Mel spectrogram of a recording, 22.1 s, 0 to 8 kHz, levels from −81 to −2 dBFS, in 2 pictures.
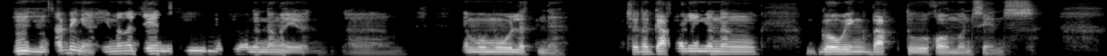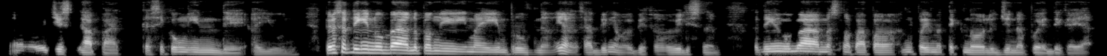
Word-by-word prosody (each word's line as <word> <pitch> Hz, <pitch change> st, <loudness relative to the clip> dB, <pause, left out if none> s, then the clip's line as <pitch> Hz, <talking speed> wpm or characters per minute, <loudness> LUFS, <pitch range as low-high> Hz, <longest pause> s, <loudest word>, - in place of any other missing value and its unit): Mm, 140 Hz, -4 st, +4 dB
sabi 155 Hz, +3 st, +2 dB
nga, 105 Hz, -, -3 dB
yung 125 Hz, +2 st, -6 dB
mga 145 Hz, -, +4 dB
Gen 145 Hz, 0 st, +3 dB
Z -, -, -35 dB, 0.3 s
medyo 275 Hz, -, -7 dB
ano 125 Hz, -1 st, -2 dB
na 115 Hz, -1 st, -3 dB
ngayon, 100 Hz, -4 st, -3 dB, 0.4 s
ah, 90 Hz, -1 st, -18 dB, 0.7 s
namumulat 115 Hz, -2 st, +1 dB
na. 85 Hz, -2 st, -12 dB, 0.6 s
So 120 Hz, -, -1 dB
nagkakaroon 135 Hz, +1 st, +4 dB
na 135 Hz, -, +3 dB
ng 125 Hz, -1 st, +1 dB, 0.8 s
going 125 Hz, 0 st, +6 dB
back 110 Hz, 0 st, +7 dB, 0.2 s
to 110 Hz, -2 st, -2 dB
common 100 Hz, -2 st, -2 dB
sense. 90 Hz, -, -6 dB, 0.9 s
Oo, -, -, -8 dB
which -, -, -2 dB
is 120 Hz, -, 0 dB
dapat 80 Hz, 0 st, -4 dB, 0.2 s
kasi -, -, -8 dB
kung 120 Hz, -1 st, -5 dB
hindi, 100 Hz, -6 st, -7 dB
ayun. 90 Hz, 0 st, -16 dB, 0.2 s
Pero 170 Hz, -, +7 dB
sa 220 Hz, -, +5 dB
tingin 190 Hz, -2 st, +7 dB
mo 175 Hz, -, +4 dB
ba 170 Hz, -2 st, +10 dB
ano 160 Hz, 0 st, +3 dB
pang 150 Hz, -1 st, -1 dB
i 135 Hz, -3 st, 0 dB
may 115 Hz, -2 st, -1 dB
ma-iimprove 105 Hz, -1 st, -7 dB
na 100 Hz, -1 st, -11 dB
yan, 145 Hz, -10 st, 0 dB
sabi 105 Hz, +4 st, -8 dB
nga 110 Hz, -, -9 dB
mabilis 95 Hz, 0 st, -13 dB
mabilis 95 Hz, 0 st, -7 dB
lang 95 Hz, -3 st, -15 dB, 0.3 s
sa -, -, -13 dB
tingin 130 Hz, +3 st, 0 dB
mo 130 Hz, -, 0 dB
ba 135 Hz, -3 st, +6 dB
mas 125 Hz, 0 st, -5 dB
mapapa 105 Hz, -2 st, -5 dB
ano 115 Hz, 0 st, -13 dB
pa -, -, -1 dB
yung 115 Hz, -1 st, -5 dB
mga -, -, -28 dB
technology 100 Hz, -2 st, -6 dB
na 95 Hz, -1 st, -10 dB
puwede 90 Hz, -3 st, -8 dB
kaya? 85 Hz, 0 st, -11 dB
115 Hz, 170 wpm, -22 LUFS, 100-130 Hz, 0.9 s, ba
